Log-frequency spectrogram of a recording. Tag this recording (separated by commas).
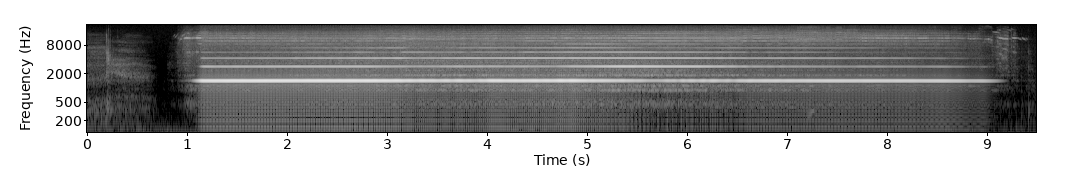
Musical instrument, woodwind instrument, Music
